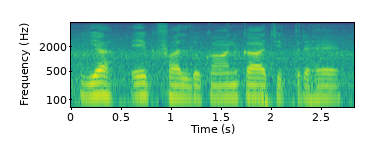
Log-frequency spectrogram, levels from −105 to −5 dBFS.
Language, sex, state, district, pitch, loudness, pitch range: Hindi, male, Jharkhand, Ranchi, 115 Hz, -19 LUFS, 110-120 Hz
